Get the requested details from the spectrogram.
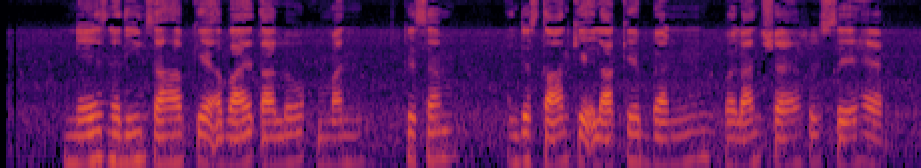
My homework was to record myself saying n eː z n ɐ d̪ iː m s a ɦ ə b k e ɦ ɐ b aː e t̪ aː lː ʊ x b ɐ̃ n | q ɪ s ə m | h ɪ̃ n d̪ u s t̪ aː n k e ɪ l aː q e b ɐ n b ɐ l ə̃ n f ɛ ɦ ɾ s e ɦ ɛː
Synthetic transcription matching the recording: n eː z n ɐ d̪ iː m s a ɦ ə b k e ɐ b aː e t̪ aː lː ʊ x m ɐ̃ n | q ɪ s ə m | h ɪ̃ n d̪ ʊ s t̪ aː n k e ɪ l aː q e b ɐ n b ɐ l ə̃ n ʃ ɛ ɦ ɾ s e ɦ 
